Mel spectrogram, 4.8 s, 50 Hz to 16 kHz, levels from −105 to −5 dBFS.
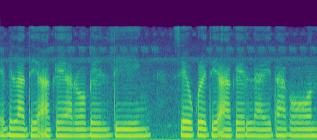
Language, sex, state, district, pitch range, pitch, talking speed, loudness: Chakma, female, Tripura, Dhalai, 170-175 Hz, 170 Hz, 115 wpm, -18 LUFS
